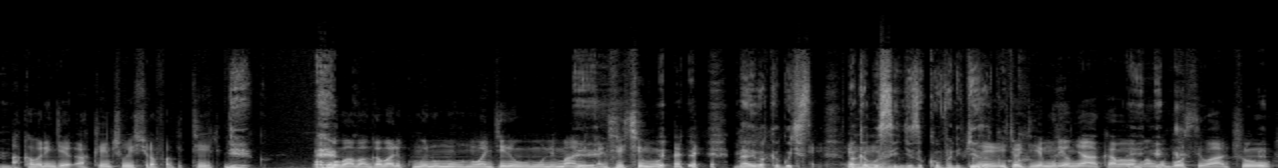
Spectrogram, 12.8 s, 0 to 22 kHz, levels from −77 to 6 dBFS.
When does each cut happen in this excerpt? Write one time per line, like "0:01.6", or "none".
none

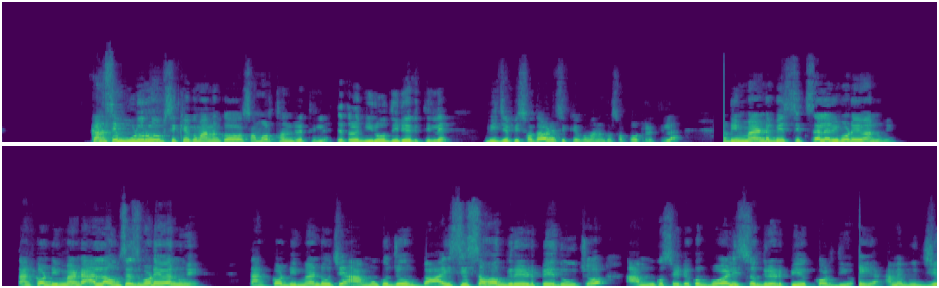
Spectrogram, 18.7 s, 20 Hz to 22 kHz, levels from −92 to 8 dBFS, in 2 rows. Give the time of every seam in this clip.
0:07.2
0:17.9

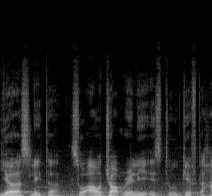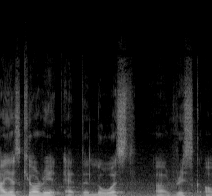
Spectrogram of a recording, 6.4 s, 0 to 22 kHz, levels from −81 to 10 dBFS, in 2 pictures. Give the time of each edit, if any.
0:01.0

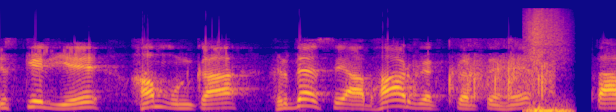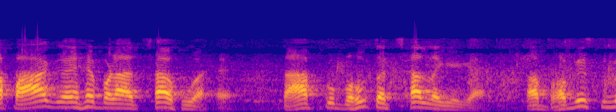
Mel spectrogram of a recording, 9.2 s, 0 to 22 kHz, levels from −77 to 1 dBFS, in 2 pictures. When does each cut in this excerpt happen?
0:04.4

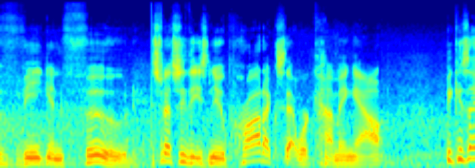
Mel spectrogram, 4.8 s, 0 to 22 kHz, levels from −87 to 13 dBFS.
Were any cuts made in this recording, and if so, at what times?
0:01.6

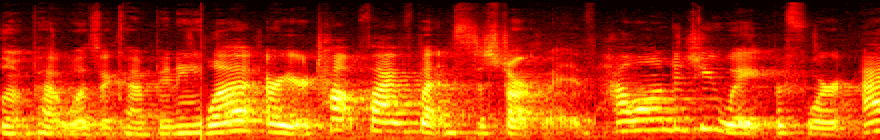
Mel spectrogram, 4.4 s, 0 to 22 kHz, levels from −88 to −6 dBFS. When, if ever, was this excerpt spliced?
0:01.0
0:02.8

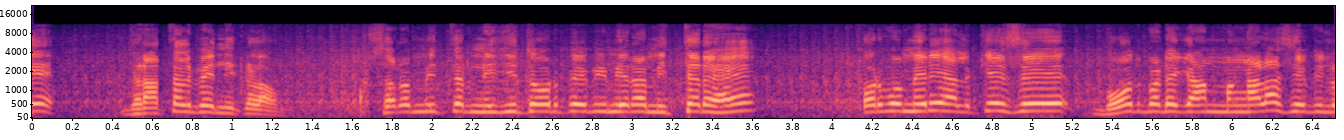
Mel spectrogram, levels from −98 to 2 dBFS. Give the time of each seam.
0:01.7

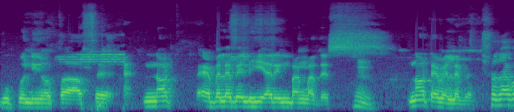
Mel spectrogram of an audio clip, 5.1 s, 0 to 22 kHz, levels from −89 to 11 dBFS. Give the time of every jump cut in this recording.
0:01.2

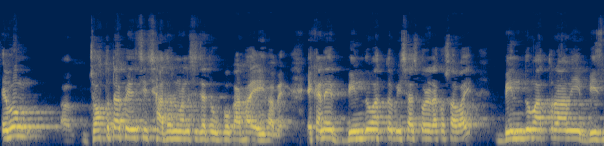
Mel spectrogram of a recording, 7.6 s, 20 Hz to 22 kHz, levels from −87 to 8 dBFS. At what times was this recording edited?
none

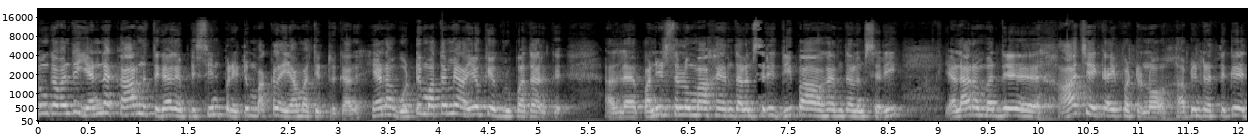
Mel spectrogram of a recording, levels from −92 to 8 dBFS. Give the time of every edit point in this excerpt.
none

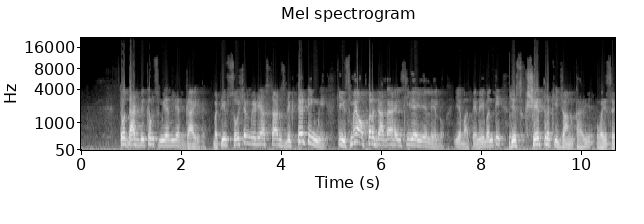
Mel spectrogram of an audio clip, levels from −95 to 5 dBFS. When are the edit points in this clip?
0:08.6

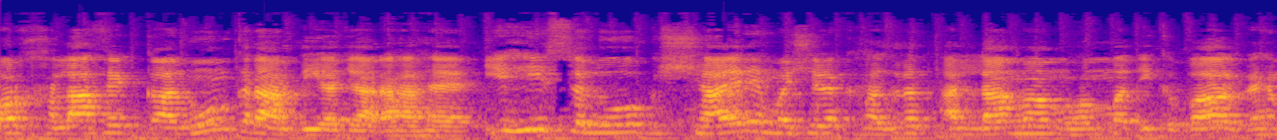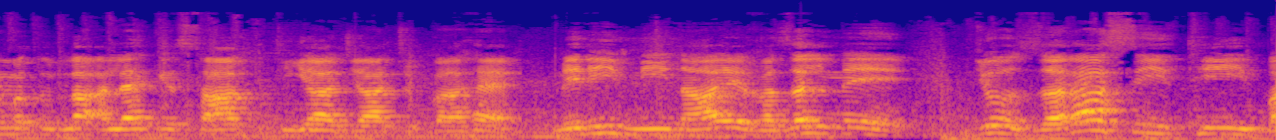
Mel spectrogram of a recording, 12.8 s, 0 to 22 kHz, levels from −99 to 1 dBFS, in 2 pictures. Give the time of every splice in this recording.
0:09.1

